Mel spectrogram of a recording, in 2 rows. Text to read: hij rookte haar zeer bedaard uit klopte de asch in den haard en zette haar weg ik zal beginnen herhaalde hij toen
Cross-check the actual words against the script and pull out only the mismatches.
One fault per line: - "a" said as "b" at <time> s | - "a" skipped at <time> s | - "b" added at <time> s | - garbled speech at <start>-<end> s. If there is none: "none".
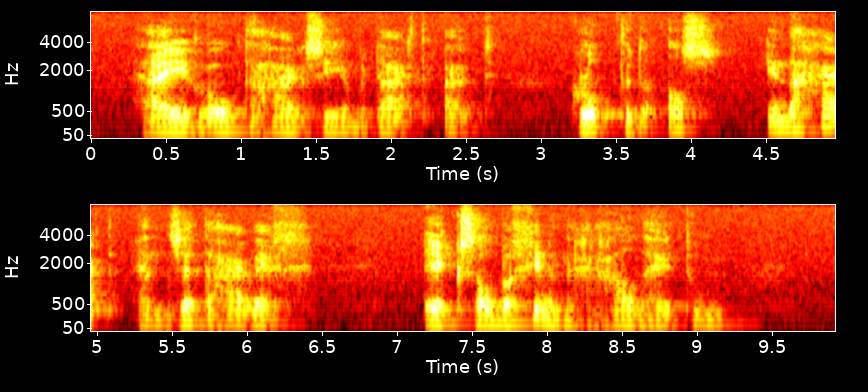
none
